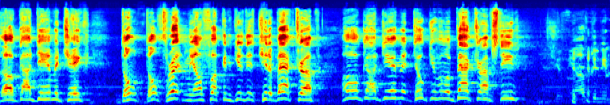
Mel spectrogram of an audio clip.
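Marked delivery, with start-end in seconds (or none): 0.0-7.0 high, loud hammed-up yelling at Jake; roaring mock argument mid-match; mock shouting wrestler. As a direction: ham it up like a wrestler barking in the corner. Acting Steve Austin yelling in ring.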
